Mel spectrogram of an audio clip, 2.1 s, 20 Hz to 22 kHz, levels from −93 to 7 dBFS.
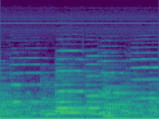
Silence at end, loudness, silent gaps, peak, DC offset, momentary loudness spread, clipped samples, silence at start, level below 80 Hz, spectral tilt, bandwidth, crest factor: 0 s; -26 LUFS; none; -8 dBFS; 10%; 7 LU; under 0.1%; 0 s; -44 dBFS; -5 dB/octave; 17.5 kHz; 16 dB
